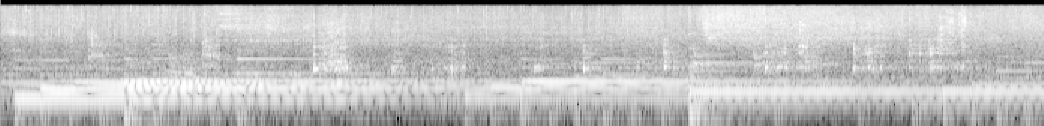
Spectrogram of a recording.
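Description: Food sizzling in an aluminium pan while a metal spoon stirs and scrapes through it. About four and a half seconds in, more is poured in from a second pan and the sizzle grows louder. Soft background music with held notes plays underneath.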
